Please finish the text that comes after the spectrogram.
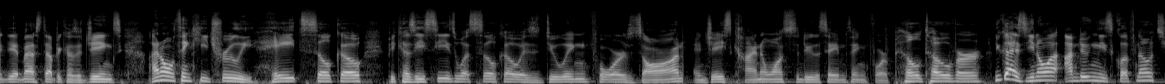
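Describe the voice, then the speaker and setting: A man's voice: medium pitch, smooth, no room sound. A man giving casual, off-the-cuff commentary as a video host, informal and hesitant as he thinks aloud.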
